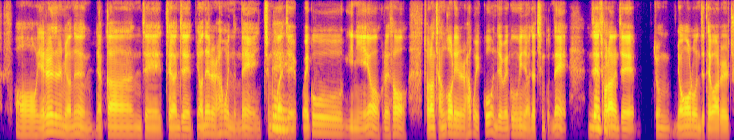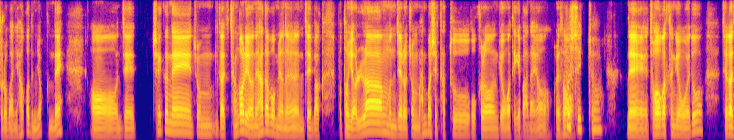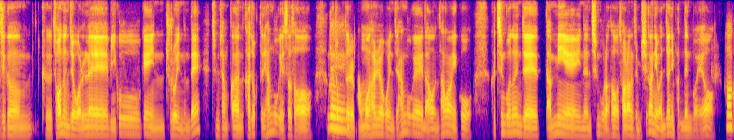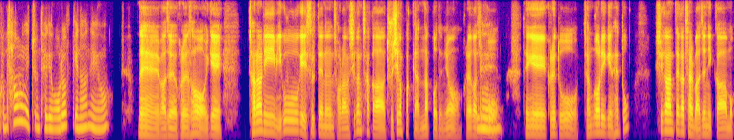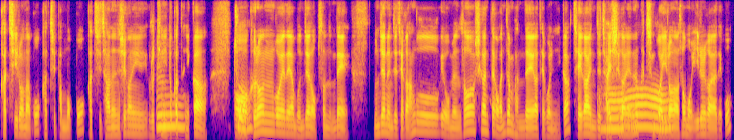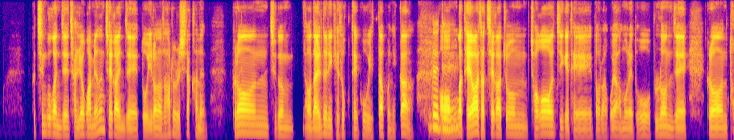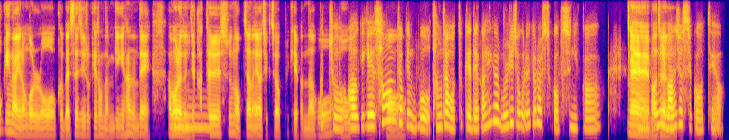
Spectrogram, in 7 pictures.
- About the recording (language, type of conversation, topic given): Korean, advice, 갈등 상황에서 말다툼을 피하게 되는 이유는 무엇인가요?
- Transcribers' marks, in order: tapping; other background noise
